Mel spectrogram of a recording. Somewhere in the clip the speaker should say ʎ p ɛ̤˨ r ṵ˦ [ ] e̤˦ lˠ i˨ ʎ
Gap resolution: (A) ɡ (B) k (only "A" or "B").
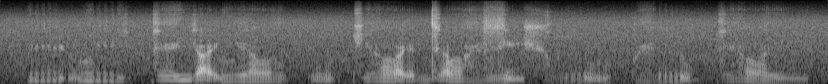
B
